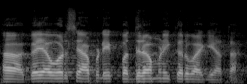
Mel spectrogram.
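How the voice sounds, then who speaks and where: A man's voice: medium pitch, steady tone, fairly quick, bright, forceful tone. A man giving a temple sermon, telling a story and putting questions to the listeners, then answering them himself. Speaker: swami giving a temple discourse. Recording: long hall reverb.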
